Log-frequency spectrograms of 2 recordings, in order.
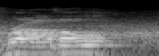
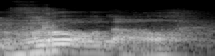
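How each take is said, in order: First: The first vowel is an A sound. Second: The first vowel is an O sound. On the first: It is read as an English speaker would. The speaker calls it wrong. "in American English this looks like" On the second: It is read as a Swedish speaker would. The speaker calls it right. "so it's probably Vrodal, ... which converts it to an O sound"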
